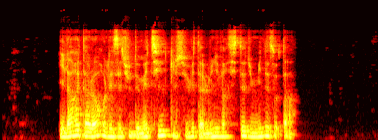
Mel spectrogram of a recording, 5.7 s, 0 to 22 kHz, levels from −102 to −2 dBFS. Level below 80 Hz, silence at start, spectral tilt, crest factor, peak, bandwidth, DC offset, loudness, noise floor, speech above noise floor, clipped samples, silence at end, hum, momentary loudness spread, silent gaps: -48 dBFS; 0.9 s; -5 dB/octave; 14 dB; -2 dBFS; 9.6 kHz; under 0.1%; -15 LUFS; -81 dBFS; 66 dB; under 0.1%; 1.25 s; none; 6 LU; none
